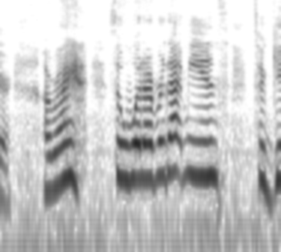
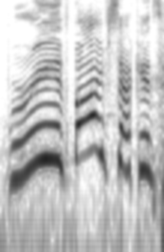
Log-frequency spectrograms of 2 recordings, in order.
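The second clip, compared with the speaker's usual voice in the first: hyped coaching; 7 semitones higher, 5 dB louder, much slower than usual. Real, not acted. Coach pushing final seconds.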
